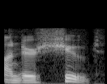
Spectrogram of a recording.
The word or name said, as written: undershoot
